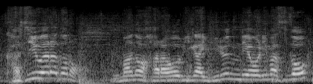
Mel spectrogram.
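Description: A man's voice: high-pitched, animated, normal speed, noisy background. A man acting a proud, bold samurai, declaiming in formal old-fashioned speech in a period radio drama. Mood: formal, urgent. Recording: music over the voice.

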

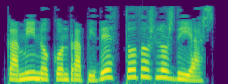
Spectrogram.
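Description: A woman from Spain reading short practice sentences aloud for a language lesson, clear and measured. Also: medium pitch, lively intonation, a little mellow, no room sound.

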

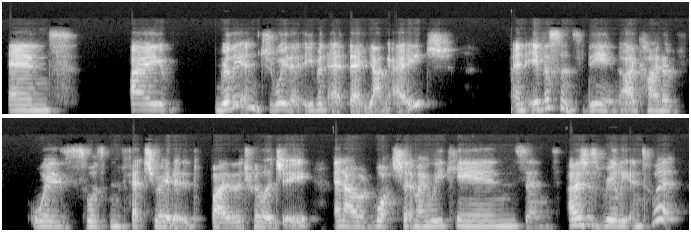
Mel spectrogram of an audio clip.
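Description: A woman's voice: medium pitch, unhurried, highs cut off. A young woman from New Zealand speaking a little hesitantly in an interview.

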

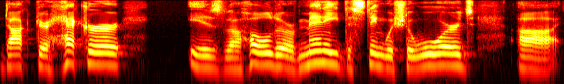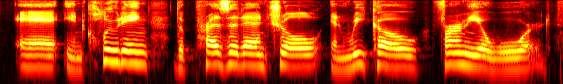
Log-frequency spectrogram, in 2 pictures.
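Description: A man's voice: fairly high pitch, takes it slowly, darkish tone, clear, resonant tone. Older male host asking formal questions. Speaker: interview host. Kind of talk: studio interview. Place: TV studio. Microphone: lapel.

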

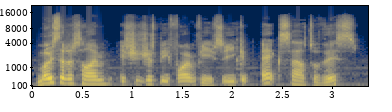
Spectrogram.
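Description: A young man giving a casual, upbeat YouTuber voice-over for a software tutorial. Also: fairly high pitch, expressive, fairly quick, no echo. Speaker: tutorial video host. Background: background music.

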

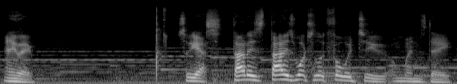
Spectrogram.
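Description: A man's voice: fairly high pitch, very animated, a little fast. Hesitant young man chatting over music. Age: young adult. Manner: rambling, hesitant, self-interrupting. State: tired. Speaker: livestream host, audio drama maker. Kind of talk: casual livestream chat, thinking aloud. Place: small indoor room at a desk.

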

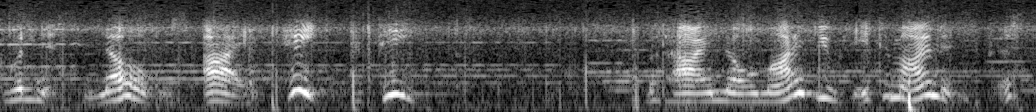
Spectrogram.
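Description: An actress playing a stern elderly housekeeper in a 1940s film melodrama, righteous, suspicious and emphatically accusing. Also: female voice, fairly high pitch, sing-song, measured pace. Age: older. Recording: muffled 1940s film soundtrack, music behind.

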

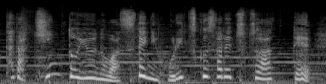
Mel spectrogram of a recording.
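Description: High, animated woman pitching on radio shopping. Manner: emphatic, slowing to spell out prices and numbers. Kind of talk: live radio sales pitch. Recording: music bed under the voice.

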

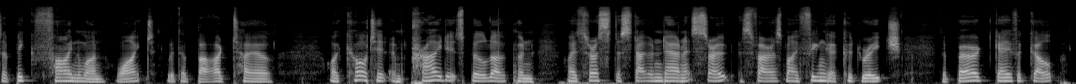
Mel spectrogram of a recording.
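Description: A man performs a frightened small-time thief in an audiobook drama. The voice is smooth and fairly high for a man, recorded close and dry. He confesses in an anxious, self-pitying way. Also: no echo, lightly acted.

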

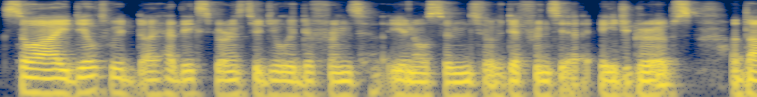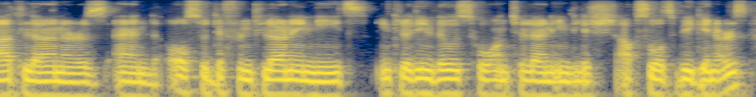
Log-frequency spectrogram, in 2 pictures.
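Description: A man's voice: sits low, level tone, a little fast, few pauses. A man from Morocco with a Moroccan accent, native in Arabic and Berber, an English teacher in a mock interview and demo lesson on a video call, hesitant with frequent fillers and restarts. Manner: hesitant, many fillers and restarts, rises brightly when teaching. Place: indoor room with large windows. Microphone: video call, headset.

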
